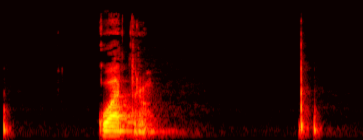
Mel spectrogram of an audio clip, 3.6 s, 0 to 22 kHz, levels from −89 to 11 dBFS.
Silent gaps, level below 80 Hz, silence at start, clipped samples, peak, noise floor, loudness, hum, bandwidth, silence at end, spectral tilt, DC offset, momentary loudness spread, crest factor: none; -70 dBFS; 0.05 s; under 0.1%; -2 dBFS; -82 dBFS; -20 LUFS; none; 15 kHz; 0.45 s; -7 dB/octave; under 0.1%; 23 LU; 24 dB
